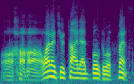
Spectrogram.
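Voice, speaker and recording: A man playing a slangy, streetwise small-time American bookie in an old-time radio drama, chatty and animated. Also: medium pitch, unhurried, dull audio, close to an everyday voice.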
